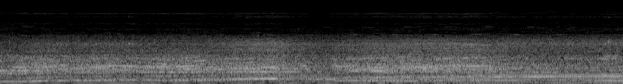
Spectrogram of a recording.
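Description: Engine of a Group H slalom car revving hard as it accelerates through a cone course. Its pitch climbs, drops once about halfway through, then climbs again.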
